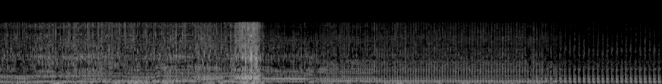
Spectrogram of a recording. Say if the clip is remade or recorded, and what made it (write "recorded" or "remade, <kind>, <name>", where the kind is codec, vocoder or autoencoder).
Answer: remade, vocoder, BigVGAN v2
